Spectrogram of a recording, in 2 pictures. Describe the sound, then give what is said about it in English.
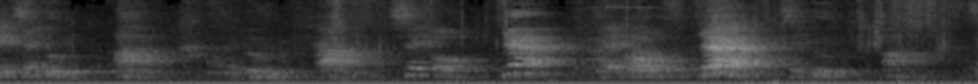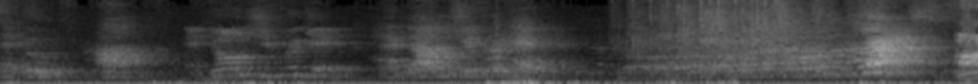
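The orange team, a team of voices, shouts a cheer together for about twenty seconds, a loud, rhythmic run of chanted bursts that builds to an even louder, more ragged yell near the end. “Give us a cheer.”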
